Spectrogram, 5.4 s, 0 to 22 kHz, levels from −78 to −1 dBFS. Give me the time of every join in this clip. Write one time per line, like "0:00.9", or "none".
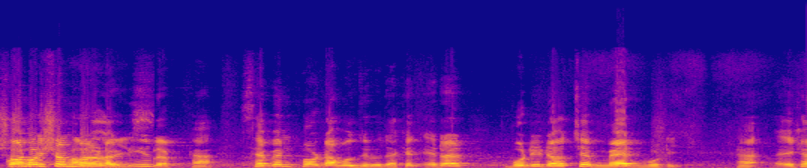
0:01.0

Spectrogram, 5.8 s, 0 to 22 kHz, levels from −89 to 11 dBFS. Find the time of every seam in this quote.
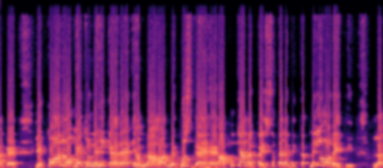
0:03.3

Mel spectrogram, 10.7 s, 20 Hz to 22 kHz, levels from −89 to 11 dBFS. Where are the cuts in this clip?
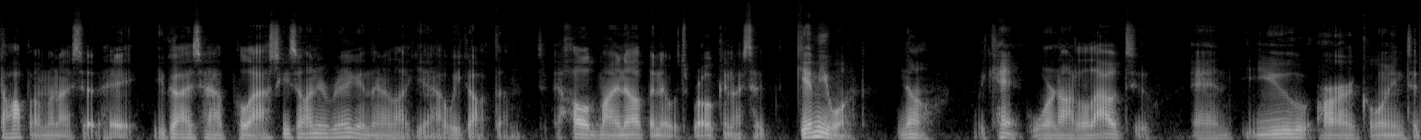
0:01.1
0:06.6

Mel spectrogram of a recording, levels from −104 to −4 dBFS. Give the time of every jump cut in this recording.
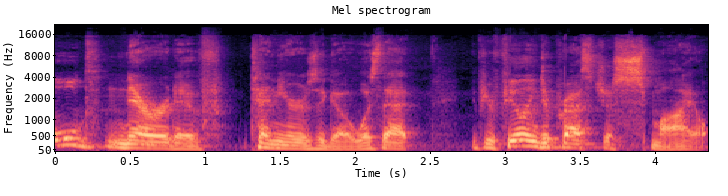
0:01.1

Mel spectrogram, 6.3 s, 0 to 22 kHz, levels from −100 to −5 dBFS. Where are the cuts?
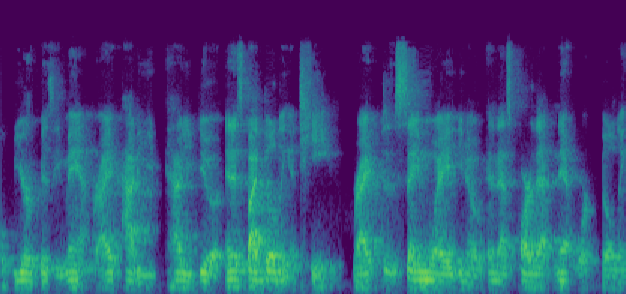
0:01.2
0:02.2

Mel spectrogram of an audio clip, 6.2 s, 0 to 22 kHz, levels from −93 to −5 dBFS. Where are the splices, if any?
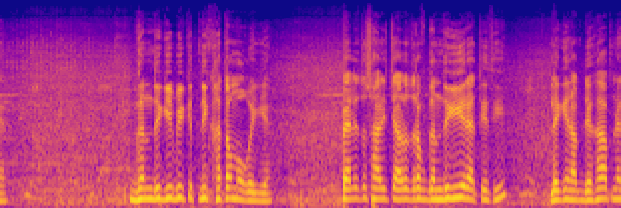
none

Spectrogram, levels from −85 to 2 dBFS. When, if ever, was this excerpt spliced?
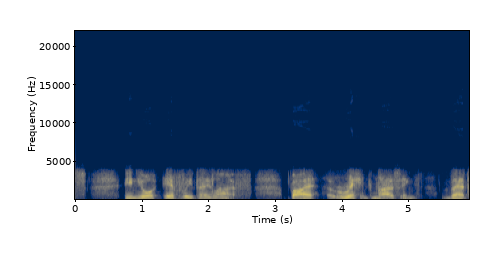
0:03.9

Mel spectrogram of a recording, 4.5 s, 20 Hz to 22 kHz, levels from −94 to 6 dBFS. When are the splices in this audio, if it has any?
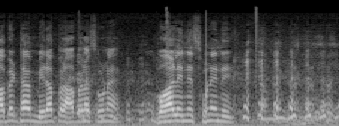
none

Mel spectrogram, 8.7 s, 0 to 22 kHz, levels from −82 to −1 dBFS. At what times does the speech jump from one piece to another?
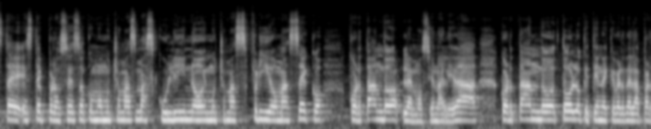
none

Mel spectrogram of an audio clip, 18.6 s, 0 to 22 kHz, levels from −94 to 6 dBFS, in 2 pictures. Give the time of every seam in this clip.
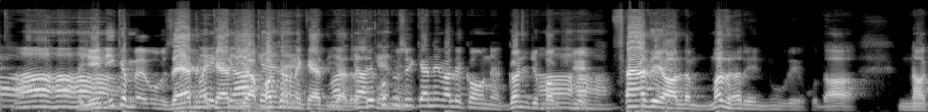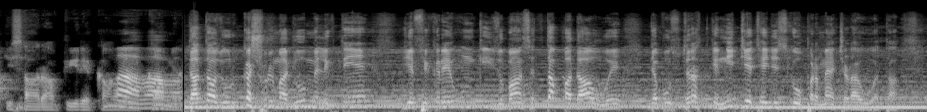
0:11.0

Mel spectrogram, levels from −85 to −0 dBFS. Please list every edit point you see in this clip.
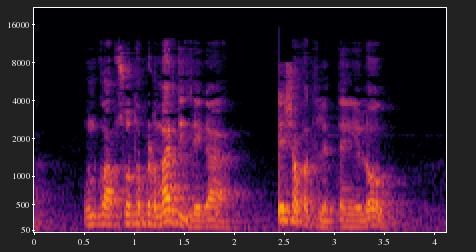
0:02.4

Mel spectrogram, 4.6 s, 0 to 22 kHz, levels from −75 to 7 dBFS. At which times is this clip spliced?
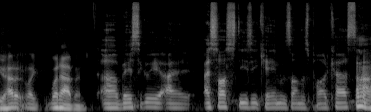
0:01.1

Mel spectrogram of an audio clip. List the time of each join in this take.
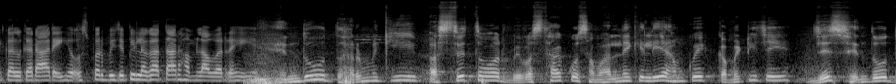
0:02.7
0:04.2
0:08.0

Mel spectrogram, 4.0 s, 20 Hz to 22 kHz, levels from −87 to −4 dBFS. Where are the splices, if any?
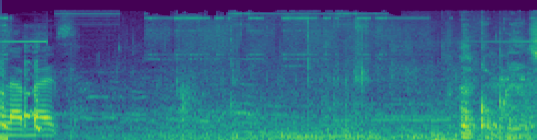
none

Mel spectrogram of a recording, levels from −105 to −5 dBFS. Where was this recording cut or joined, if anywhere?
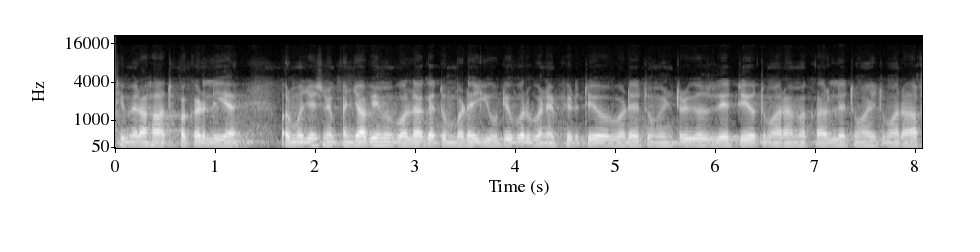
none

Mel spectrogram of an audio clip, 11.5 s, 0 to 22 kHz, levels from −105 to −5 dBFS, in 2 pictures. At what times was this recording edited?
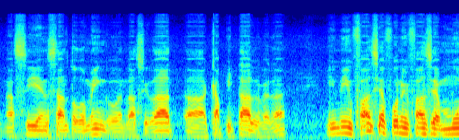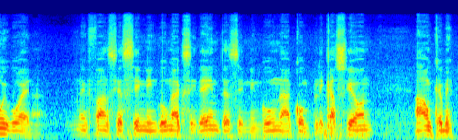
0:07.1

